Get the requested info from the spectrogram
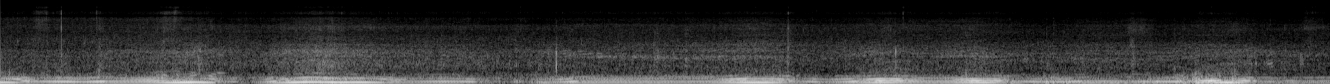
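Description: Jeep Gladiator's 3.6-litre V6 gas engine revving up and down in repeated short throttle bursts while rock crawling.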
